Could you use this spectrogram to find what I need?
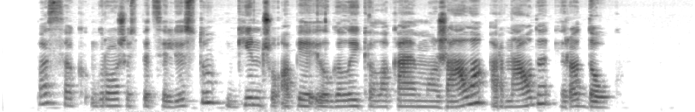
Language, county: Lithuanian, Panevėžys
